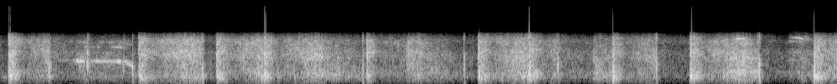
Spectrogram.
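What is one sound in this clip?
Fireworks crackle and fizz after each burst.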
